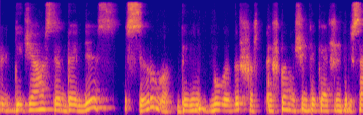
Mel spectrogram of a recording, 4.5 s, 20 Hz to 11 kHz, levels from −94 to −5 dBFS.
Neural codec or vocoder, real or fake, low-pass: none; real; 9.9 kHz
